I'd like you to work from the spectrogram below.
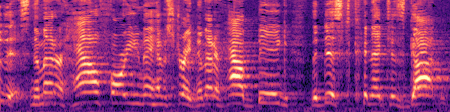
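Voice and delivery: loud, high, slowed pulpit exhortation; impassioned sermon appeal; preaching at full force. Acted. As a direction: urge the congregation with all you have.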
